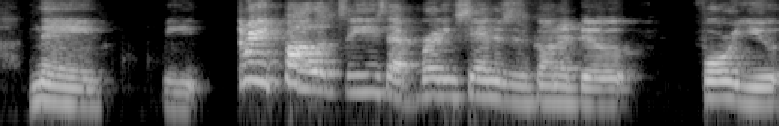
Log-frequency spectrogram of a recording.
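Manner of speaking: ordinary talk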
